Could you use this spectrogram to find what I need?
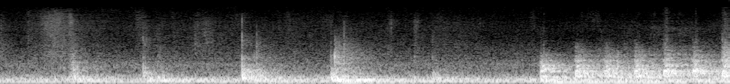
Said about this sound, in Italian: Chi è che bussa a quest'ora?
